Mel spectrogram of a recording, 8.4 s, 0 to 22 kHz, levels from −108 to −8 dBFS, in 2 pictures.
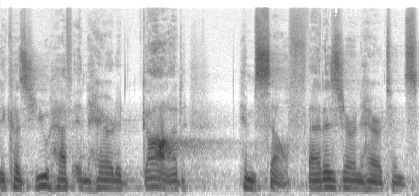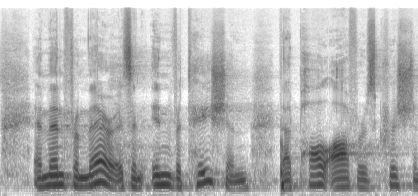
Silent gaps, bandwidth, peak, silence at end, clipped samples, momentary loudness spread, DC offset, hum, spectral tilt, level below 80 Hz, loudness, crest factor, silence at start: none; 19 kHz; -18 dBFS; 0 s; under 0.1%; 10 LU; under 0.1%; none; -4.5 dB/octave; -86 dBFS; -38 LUFS; 20 dB; 0 s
